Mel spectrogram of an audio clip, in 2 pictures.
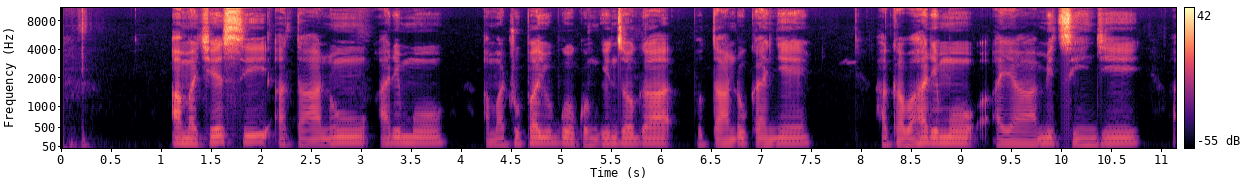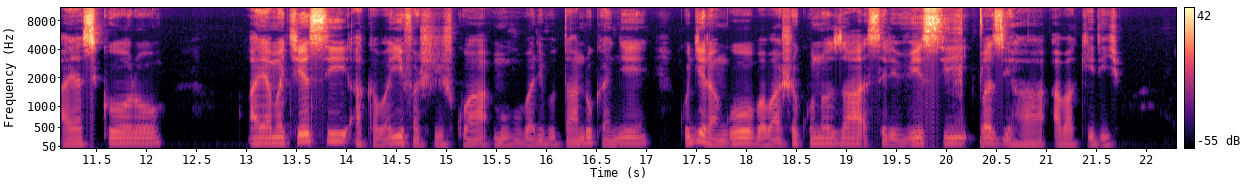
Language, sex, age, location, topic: Kinyarwanda, female, 25-35, Nyagatare, finance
